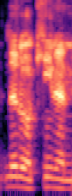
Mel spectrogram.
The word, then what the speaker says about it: Ntilikina: I think Fred Ntilikina needs just the right fit at this point.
